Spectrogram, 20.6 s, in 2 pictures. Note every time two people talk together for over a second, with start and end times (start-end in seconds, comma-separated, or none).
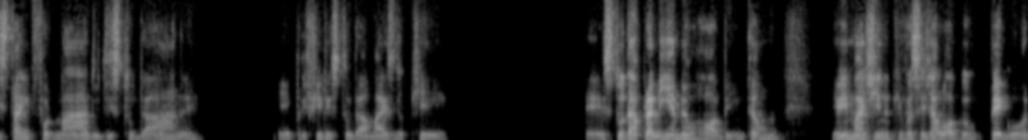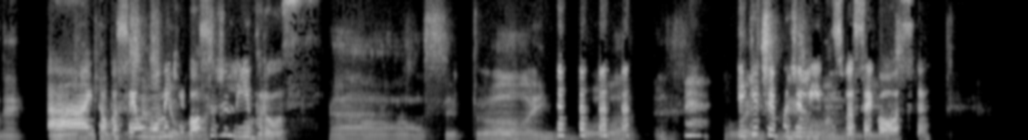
10.8-12.6, 17.7-19.4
